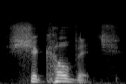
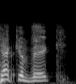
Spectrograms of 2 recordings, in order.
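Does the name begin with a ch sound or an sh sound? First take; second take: sh; ch. First: The name begins with a soft sh sound. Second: The name begins with a hard ch sound. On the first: The speaker calls it right. "it's Shikovich" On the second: The speaker calls it wrong. "It's not that. It's not a ch"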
